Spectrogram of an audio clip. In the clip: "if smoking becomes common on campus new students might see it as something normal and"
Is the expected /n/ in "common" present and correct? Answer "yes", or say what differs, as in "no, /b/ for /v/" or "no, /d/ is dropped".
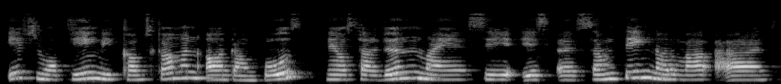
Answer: yes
